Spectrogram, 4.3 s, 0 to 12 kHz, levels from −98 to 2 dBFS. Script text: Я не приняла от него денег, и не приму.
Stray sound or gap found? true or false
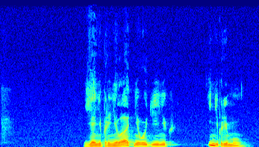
false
